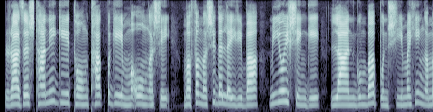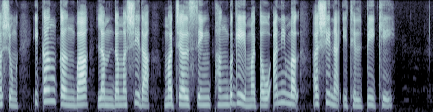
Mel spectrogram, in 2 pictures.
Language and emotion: Manipuri, neutral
